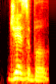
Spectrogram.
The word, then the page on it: Jezebel: Indian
